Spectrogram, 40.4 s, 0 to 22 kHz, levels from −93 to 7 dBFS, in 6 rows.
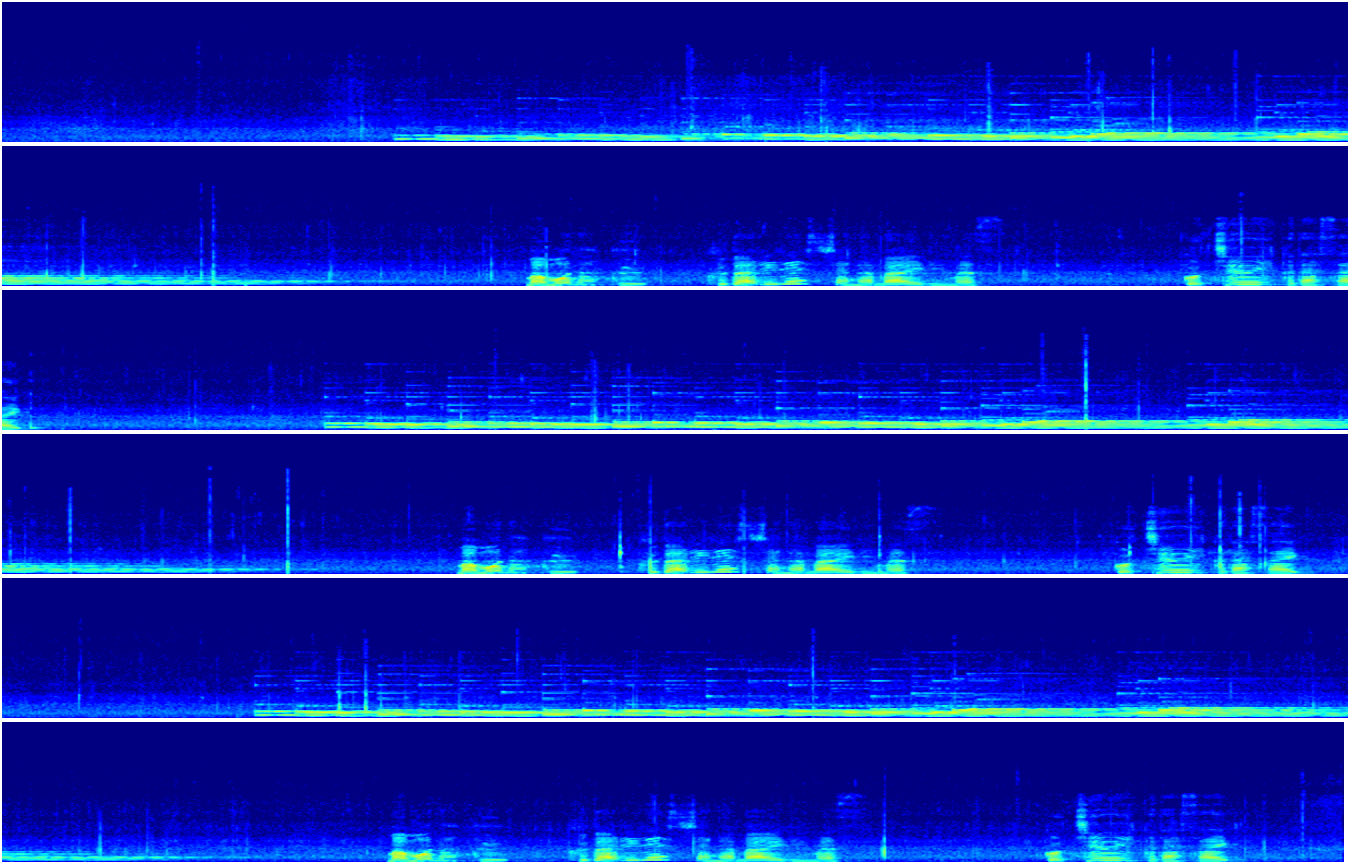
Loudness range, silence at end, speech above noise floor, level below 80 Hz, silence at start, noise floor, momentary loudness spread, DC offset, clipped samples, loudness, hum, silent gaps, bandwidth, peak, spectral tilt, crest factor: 8 LU; 0 s; 25 dB; under -90 dBFS; 0.35 s; -66 dBFS; 18 LU; under 0.1%; under 0.1%; -39 LUFS; none; none; 15 kHz; -20 dBFS; -2 dB/octave; 20 dB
